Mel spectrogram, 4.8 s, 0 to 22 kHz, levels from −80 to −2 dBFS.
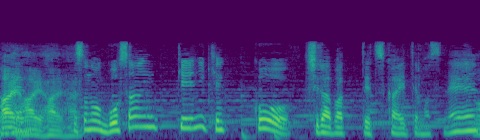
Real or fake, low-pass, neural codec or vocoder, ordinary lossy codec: real; 7.2 kHz; none; none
